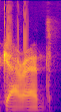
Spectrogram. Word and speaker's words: Garand: I'm just pronouncing Garand correctly, as Menace did pick me up on it as well. And it's now 4-2 the score. Do you want to say it my way?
